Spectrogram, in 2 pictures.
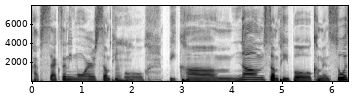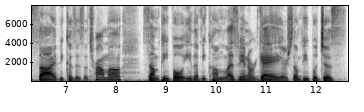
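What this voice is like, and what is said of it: Spanish-accented English. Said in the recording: “Spanglish... My accent, okay?”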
